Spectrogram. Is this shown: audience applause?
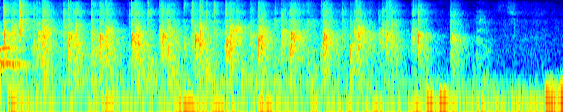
yes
